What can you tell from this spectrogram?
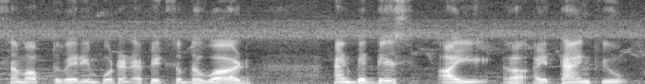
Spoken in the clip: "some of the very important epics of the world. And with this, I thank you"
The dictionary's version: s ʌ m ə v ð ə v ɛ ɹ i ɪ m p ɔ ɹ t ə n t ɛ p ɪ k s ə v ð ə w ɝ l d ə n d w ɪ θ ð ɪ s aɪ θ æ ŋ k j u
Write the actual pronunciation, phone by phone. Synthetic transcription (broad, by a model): s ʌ m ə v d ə v ɛ ɹ i ɪ m p ɔ ɹ t ə n t ɛ p ɪ k s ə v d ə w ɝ d ə n d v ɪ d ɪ s aɪ t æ ŋ k j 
